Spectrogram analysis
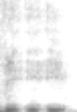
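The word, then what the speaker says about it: Vie: donni VI all right Donny V uh spelled VI i e pronounced ve uh Donnie his catalog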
